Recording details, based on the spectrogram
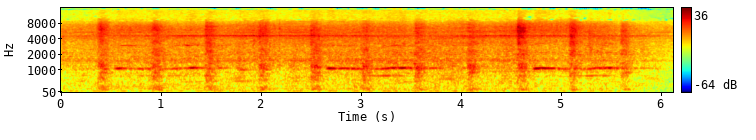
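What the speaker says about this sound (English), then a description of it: "Here we see a southbound hold up in a siding as a northbound pulls slowly past." Illinois Central trains roll slowly through Markham Yard as a northbound passes a southbound held in a siding, a steady hissing rumble of moving cars with sharp rhythmic clanks and a faint sustained tonal squeal, all without talk.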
